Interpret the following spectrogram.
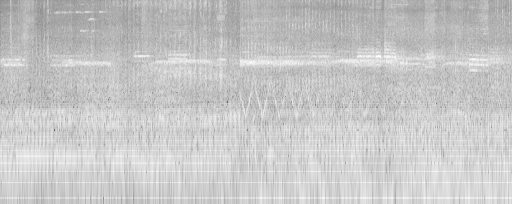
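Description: Motorcycles running past in a steady stream, their engines making a dense rumble. Over it, repeated shrill high tones sound, some held for a second or more, with a few quick up-and-down warbling tones about halfway through.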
